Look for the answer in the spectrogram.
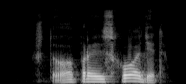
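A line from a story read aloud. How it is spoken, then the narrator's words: Deep bass bandit voice. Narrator (Russian): пробасил один из бандитов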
